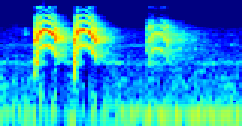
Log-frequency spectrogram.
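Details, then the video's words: Green parrot giving two loud, harsh arched squawks in quick succession, followed by a shorter, softer third note, in a quiet setting. "parrot chirping sound"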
